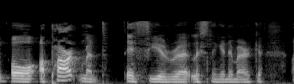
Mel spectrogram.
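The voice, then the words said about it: Poor put-on American accent. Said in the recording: “I can only apologise for that terrible accent. ... The last thing I want to do is offend Americans.”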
